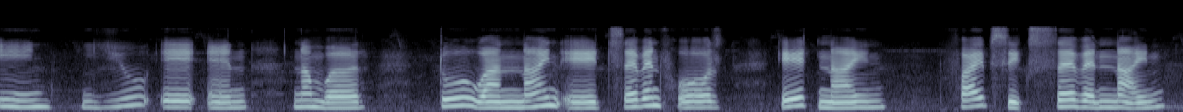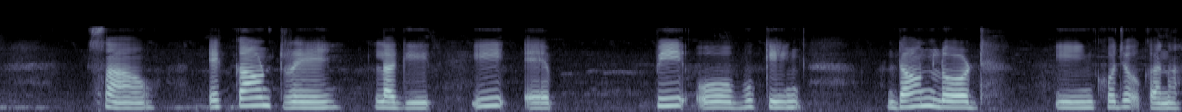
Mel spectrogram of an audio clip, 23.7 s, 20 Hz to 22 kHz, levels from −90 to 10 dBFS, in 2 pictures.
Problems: none marked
